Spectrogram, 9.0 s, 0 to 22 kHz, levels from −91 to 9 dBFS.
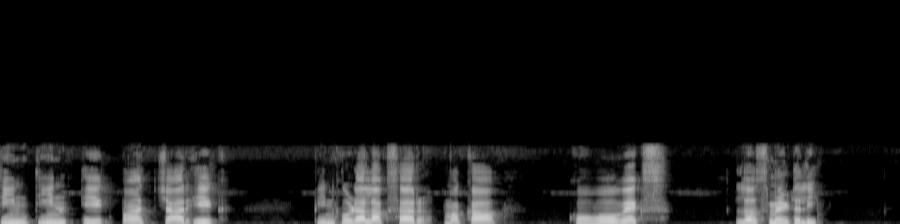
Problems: background sounds at intervals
